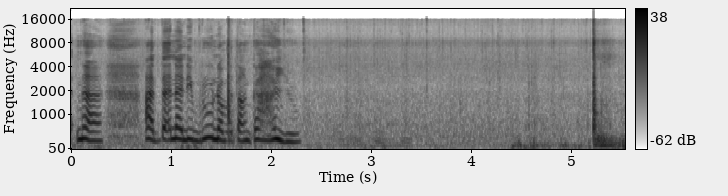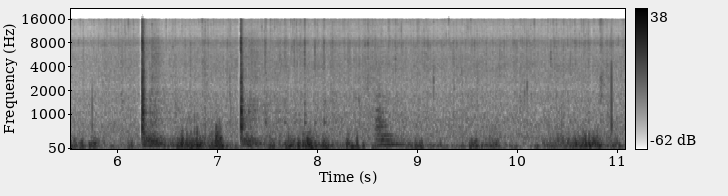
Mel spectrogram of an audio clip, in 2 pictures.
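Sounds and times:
machete chopping wooden poles: 5.2s - 5.6s, 6.2s - 7.6s, 8.6s - 9.0s
timber knocking and scraping: 5.2s - 5.6s, 6.2s - 9.1s.

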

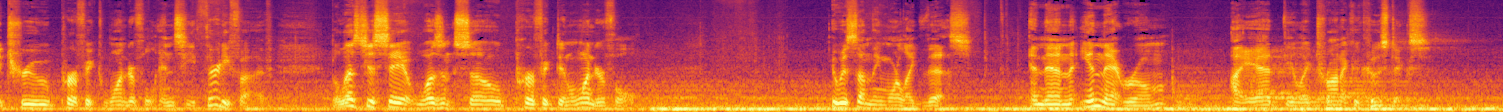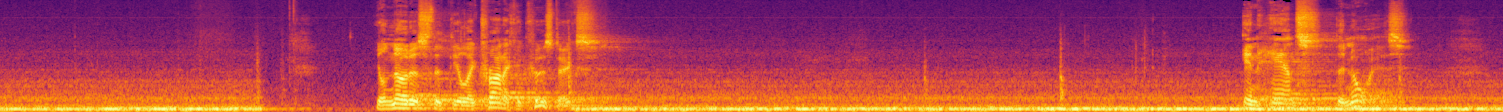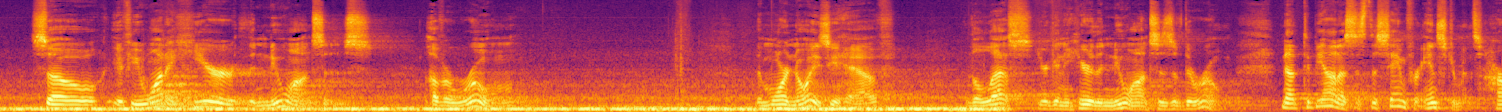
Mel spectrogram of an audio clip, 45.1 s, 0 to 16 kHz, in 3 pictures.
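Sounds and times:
steady low mechanical rumble: 0.0s - 45.0s.

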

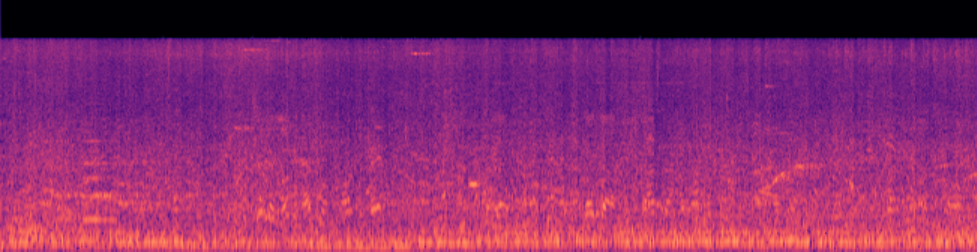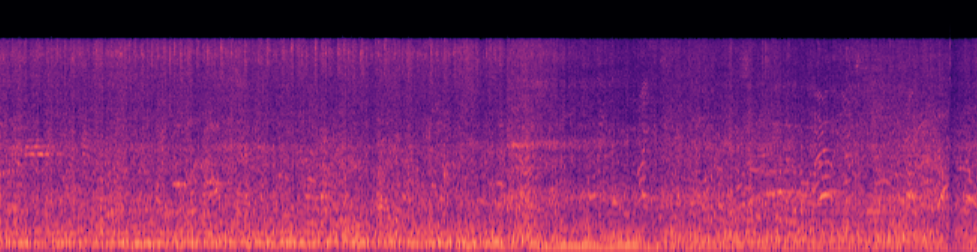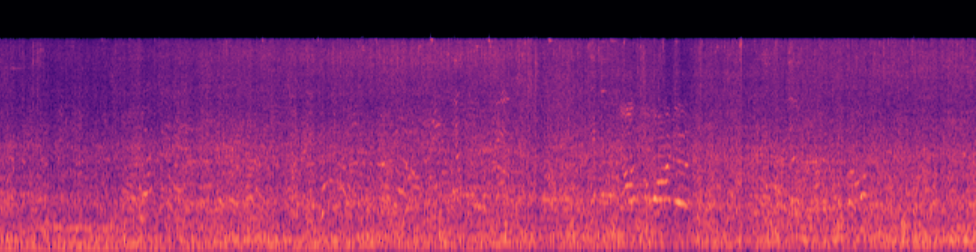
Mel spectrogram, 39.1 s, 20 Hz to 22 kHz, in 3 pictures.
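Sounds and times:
cars driving slowly past: 0.0s - 39.0s
crowd chatter: 0.0s - 39.0s.

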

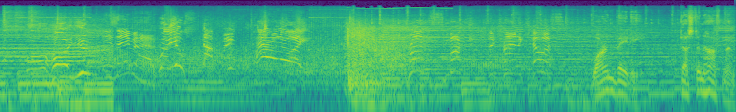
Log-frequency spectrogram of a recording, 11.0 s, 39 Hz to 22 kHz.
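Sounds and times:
men shouting and wailing: 0.0s - 11.0s
loud burst of noise: 2.0s - 7.6s.

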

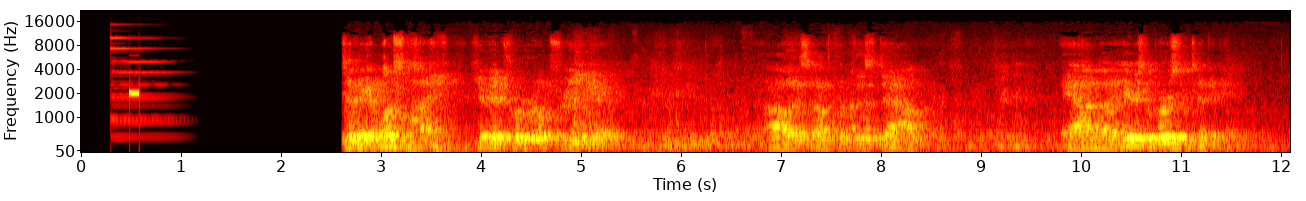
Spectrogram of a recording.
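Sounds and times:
bell-like ding: 0.3s - 1.2s.

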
